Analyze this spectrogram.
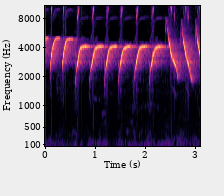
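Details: Canary song used to stimulate other songbirds: evenly spaced rising whistled notes, roughly three per second, then a few sharply falling sweeps at the close.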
